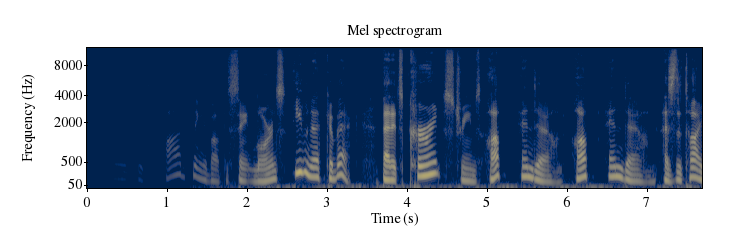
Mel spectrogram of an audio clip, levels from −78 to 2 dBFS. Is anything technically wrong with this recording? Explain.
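Yes. Truncation distortion on the fade-in, 0 to 2.18 s, is gritty, worst until 1.63 s. The fade stage kept too few bits, which fits roughly 10-bit resolution, with no dither. Unlike hiss, the grit tracks the rising level and clears as the fade completes.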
